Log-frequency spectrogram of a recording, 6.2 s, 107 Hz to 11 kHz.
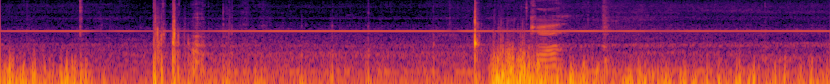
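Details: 1994 Mitsubishi Diamante V6 just after startup with new spark plugs, wires and fuel filter: uneven lumpy idle with random misfire stumbles; engine mounts also bad and it shakes.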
